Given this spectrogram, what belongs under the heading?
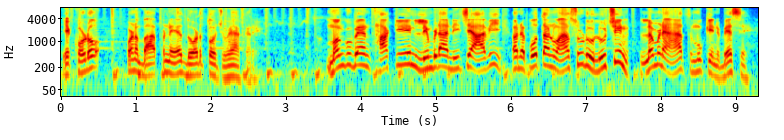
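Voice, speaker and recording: Expressive male audiobook narrator. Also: on the high side, moderate pace, soft background music.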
